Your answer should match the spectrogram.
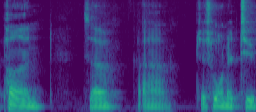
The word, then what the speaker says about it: Pun: based after this guy he said I got the first name correct Dipper said um but he said poon instead of pun so I just wanted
